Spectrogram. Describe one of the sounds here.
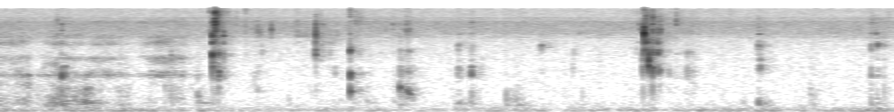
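Chalk crunches and snaps sharply up close.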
